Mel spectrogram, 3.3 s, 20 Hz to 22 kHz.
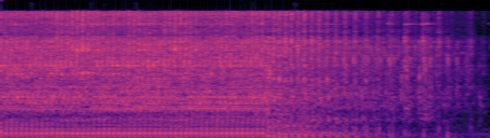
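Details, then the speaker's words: Ryobi 2900 PSI 2.5 GPM pressure washer after pump replacement, tested with water supply on: smooth, even engine beat for a couple of seconds, then shut off and winding down; working perfectly. "Here we go, guys. Working perfectly. Back in business."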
